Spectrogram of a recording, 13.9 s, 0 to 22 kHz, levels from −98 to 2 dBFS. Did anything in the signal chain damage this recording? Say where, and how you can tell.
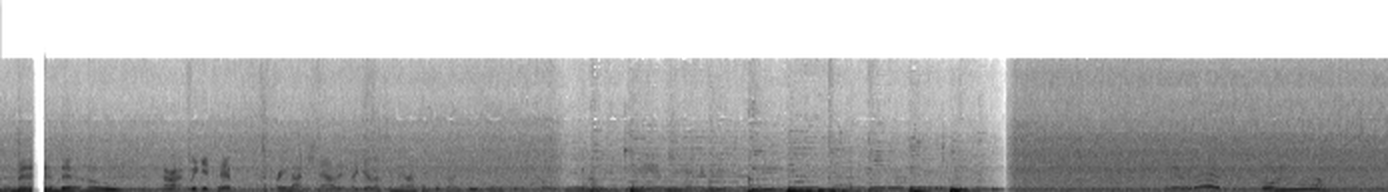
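Yes. The damage happened at the codec stage, where separately encoded pieces were joined without trimming, leaving a gap at a join of encoded pieces. Each encoder pass adds leading delay and pads its final frame, and that padding stayed in. The result is a gap of about 120 ms from 0.32 s to 0.44 s inside otherwise continuous sound, with smeared edges that leave the truly silent part shorter, after which the audio resumes exactly where it stopped.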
